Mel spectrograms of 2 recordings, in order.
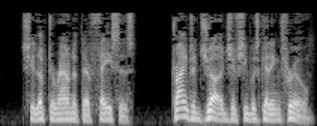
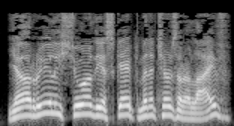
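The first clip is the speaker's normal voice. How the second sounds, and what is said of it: Hearty voice, slight New Scot accent. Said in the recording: “The voice was hearty, tinged with New Scot accent.”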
